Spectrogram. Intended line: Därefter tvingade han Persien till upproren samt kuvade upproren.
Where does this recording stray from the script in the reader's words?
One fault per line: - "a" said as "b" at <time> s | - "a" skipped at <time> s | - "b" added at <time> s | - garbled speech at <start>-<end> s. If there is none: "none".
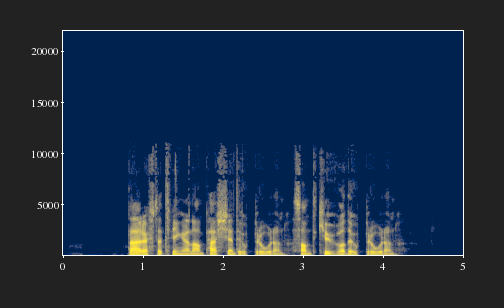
none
